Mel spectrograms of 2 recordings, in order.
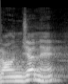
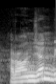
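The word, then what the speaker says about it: Röntgen: रोंटजन ने, ठीक है, ये रोंजन है, रोंजन भी हो सकता है और रोंटजन भी इनका नाम है, ठीक है, प्रोनाउंसिएशन करने में डिफरेंट है बस।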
